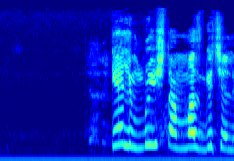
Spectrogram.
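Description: An elderly man speaks slowly, heard through a television speaker.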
